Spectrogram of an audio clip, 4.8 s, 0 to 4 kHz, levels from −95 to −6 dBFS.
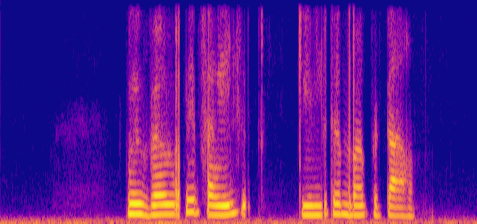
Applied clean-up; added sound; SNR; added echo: neural diffusion model UNIVERSE++.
